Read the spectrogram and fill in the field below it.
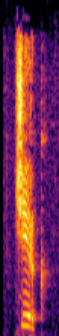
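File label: "чирк", Komi-Zyrian, female; kpv audio dict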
